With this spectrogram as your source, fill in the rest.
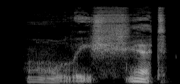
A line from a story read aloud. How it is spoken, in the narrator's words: I groaned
